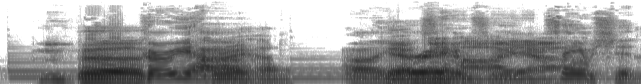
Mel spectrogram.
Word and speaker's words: Kureha: He had a formula for it, and then when he died, he gave Kuroha whatever the formula, and then she finished it, and then she set that shit off.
